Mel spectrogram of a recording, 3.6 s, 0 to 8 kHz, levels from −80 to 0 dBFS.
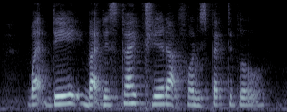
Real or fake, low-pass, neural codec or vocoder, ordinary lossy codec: fake; 7.2 kHz; codec, 16 kHz, 1 kbps, FunCodec, trained on LibriTTS, 50 frames a second; AAC, 48 kbps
